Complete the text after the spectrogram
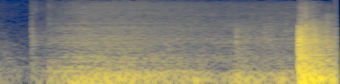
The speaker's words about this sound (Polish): Otwieram szafę.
